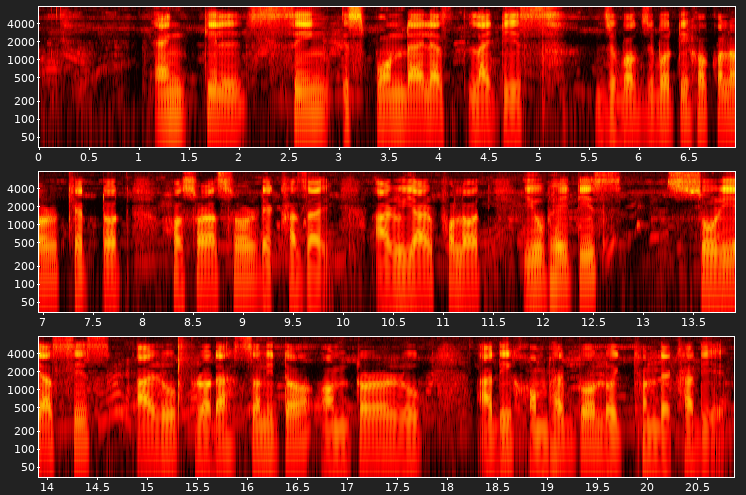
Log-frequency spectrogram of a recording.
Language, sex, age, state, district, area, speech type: Assamese, male, 30-45, Assam, Jorhat, urban, read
